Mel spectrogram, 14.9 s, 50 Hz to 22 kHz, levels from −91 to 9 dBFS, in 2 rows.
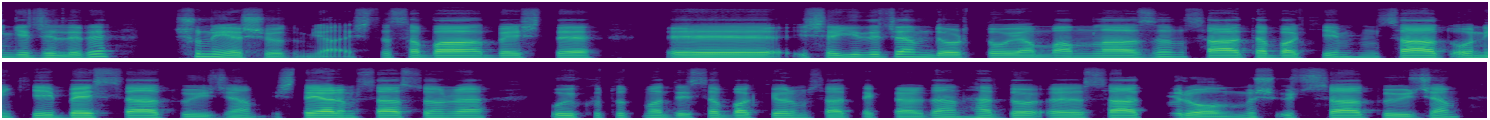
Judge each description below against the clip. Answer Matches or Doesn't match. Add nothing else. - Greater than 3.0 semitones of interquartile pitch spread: Doesn't match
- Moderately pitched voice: Doesn't match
